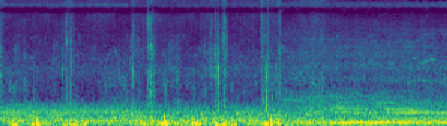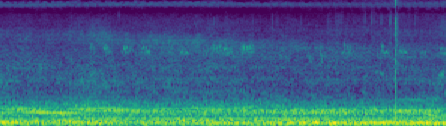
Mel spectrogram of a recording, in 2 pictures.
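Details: Low rumbling outdoor noise like a passing vehicle, with a few clicks and scuffs, and no clear animal calls.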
